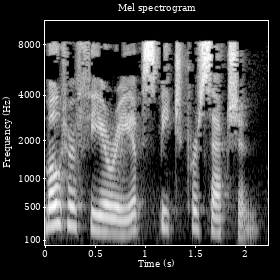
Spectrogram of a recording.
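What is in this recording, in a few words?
"motor theory of speech perception", English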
